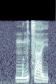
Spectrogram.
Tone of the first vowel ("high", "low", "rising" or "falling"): rising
